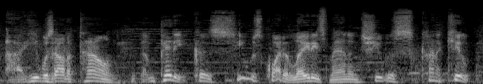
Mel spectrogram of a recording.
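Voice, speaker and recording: An actor playing a fat, wisecracking, streetwise American in New York, slangy and knowing, in a radio drama. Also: male voice, mid-range voice, very animated, moderate pace, soft background music, natural voice, poor audio. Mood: chatty, knowing.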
